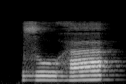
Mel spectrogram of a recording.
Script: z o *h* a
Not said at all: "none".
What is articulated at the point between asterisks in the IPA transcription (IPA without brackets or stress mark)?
ɦ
